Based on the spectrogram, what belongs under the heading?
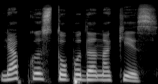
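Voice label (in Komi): "ляпкӧс топӧдана кес", Komi, female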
